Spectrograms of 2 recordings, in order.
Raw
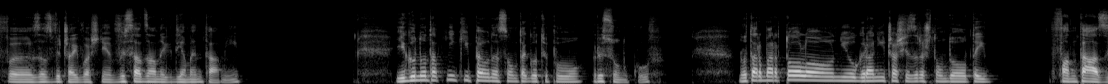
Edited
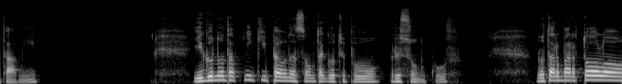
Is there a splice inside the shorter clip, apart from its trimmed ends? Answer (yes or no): no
